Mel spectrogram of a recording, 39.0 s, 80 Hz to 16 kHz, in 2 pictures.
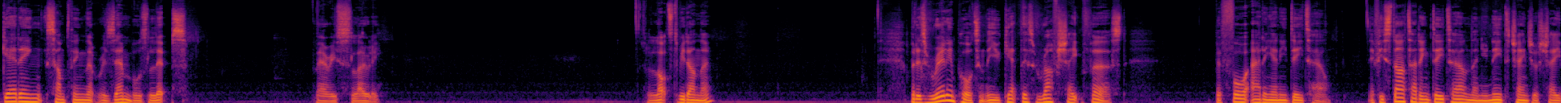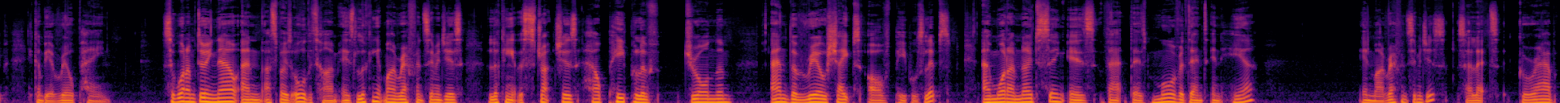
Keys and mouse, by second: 37.7 click, 38.6-39.0 middle drag.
